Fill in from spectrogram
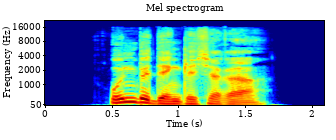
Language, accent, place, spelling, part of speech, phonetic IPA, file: German, Germany, Berlin, unbedenklicherer, adjective, [ˈʊnbəˌdɛŋklɪçəʁɐ], De-unbedenklicherer.ogg
- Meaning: inflection of unbedenklich: 1. strong/mixed nominative masculine singular comparative degree 2. strong genitive/dative feminine singular comparative degree 3. strong genitive plural comparative degree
